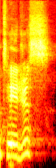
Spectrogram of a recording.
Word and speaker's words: Tejas: um so hi I'm Tejas um it's it's as I mentioned it's a pleasure to be here closing up the conference my name is pronounced like advantageous um whether or not I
